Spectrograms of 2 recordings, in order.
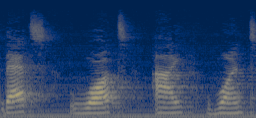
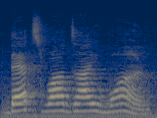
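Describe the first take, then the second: First: The t is a clear, separate t sound. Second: The t sounds like a soft d, linked.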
